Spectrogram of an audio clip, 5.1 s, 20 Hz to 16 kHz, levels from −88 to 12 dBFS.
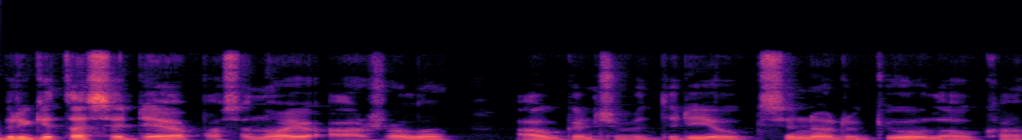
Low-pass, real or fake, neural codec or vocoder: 9.9 kHz; real; none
